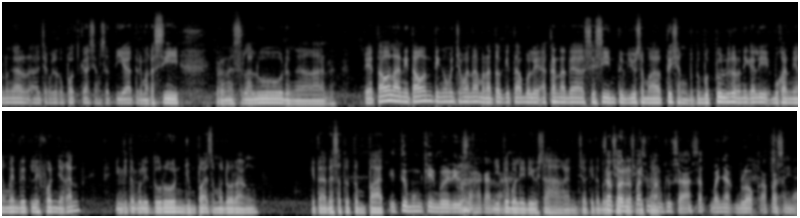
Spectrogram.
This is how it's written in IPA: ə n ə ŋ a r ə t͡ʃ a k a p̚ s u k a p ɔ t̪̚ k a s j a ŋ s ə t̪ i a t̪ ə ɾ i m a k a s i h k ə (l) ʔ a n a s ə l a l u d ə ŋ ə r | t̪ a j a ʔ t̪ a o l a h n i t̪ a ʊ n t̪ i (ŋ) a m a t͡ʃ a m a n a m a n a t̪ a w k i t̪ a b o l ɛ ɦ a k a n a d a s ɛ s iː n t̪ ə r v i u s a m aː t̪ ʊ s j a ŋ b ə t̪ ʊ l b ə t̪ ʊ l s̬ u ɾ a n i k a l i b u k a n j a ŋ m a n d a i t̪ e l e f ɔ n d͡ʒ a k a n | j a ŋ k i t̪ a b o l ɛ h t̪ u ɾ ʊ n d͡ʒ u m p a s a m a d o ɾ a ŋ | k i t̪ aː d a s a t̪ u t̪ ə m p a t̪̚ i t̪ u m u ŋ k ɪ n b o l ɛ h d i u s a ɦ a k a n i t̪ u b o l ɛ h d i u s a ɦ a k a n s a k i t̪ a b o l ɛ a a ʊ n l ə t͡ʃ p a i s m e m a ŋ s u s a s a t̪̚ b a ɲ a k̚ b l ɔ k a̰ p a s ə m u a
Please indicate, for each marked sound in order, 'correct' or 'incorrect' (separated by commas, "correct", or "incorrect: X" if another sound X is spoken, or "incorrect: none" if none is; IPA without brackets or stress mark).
incorrect: ɾ, correct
